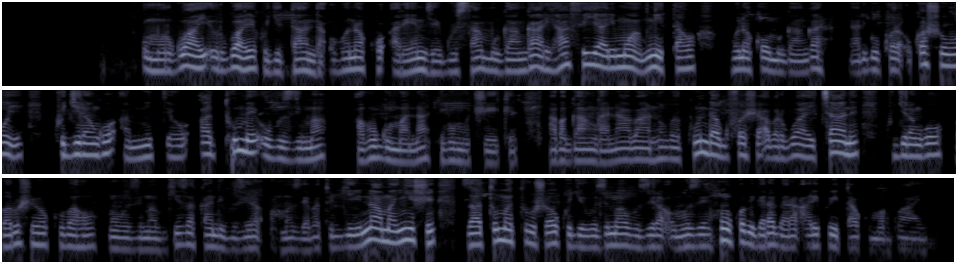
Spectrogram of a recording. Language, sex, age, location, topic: Kinyarwanda, male, 18-24, Kigali, health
